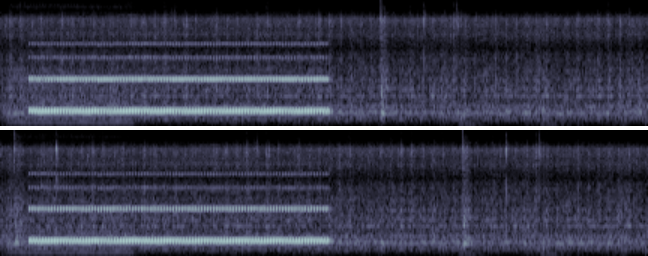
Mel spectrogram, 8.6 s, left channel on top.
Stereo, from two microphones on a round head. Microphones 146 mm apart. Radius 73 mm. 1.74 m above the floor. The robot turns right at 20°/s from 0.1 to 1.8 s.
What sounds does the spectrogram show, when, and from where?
0.4 s a ringtone: centre (ahead or behind), 0.8 m; by 4.4 s 10° left (ahead or behind), 0.8 m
